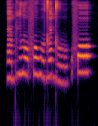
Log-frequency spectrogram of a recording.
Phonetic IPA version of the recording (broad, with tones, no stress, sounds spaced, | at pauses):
ɛ̃˨ b i˧ l o˧ f o˧ w u˨ d ɛ̃˧ d u˨ | f ɔ˦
